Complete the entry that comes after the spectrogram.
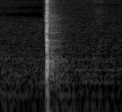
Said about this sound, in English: I can hear it when I clap my hands together, like this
